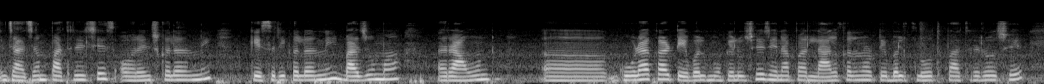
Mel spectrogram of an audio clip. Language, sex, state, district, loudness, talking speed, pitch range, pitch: Gujarati, female, Gujarat, Valsad, -16 LUFS, 140 wpm, 190-215 Hz, 200 Hz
